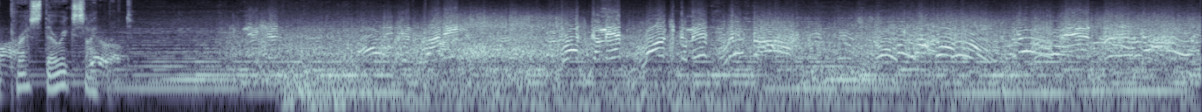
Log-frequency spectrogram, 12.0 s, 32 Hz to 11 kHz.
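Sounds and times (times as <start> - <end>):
rocket rumble at liftoff: 2.3 - 11.8
men shouting and cheering: 5.6 - 12.0.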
